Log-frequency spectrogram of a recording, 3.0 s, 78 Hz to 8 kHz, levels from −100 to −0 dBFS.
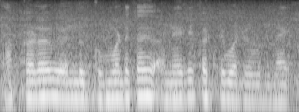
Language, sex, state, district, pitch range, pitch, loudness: Telugu, male, Andhra Pradesh, Sri Satya Sai, 135-145 Hz, 135 Hz, -15 LUFS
